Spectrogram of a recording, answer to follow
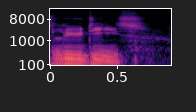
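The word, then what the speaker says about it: lieu-dit: And those are called, referred to those as Ludis, or they might be like subplots of certain vineyards. And L-I-E-U space D-I-T is how you spell that.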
